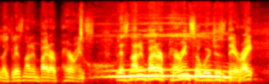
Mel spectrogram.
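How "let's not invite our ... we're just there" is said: much higher, louder emphatic insistence. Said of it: "My sister said".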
